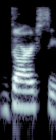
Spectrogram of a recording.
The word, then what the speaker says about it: Darcy: then um and obviously i said the name wrong it's darcy not marcy god um darcy and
